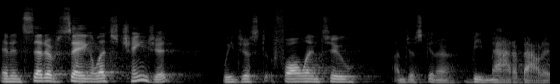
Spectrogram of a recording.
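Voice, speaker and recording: A man with an American accent and an unremarkable speaking voice talks at a moderate pace and medium pitch, with ordinary pitch variation and big swings in loudness. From New Jersey, near New York City. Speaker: pastor. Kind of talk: sermon. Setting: church.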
